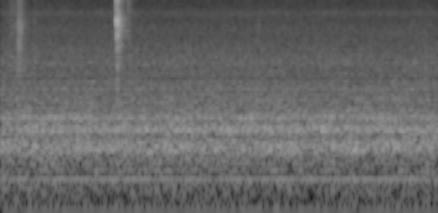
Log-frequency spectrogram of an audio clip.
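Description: Steady low mechanical hum, with one faint click about a second in.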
